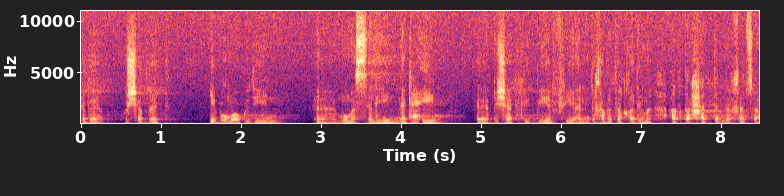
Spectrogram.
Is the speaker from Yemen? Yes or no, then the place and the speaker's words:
no; Egypt; إحنا عندنا في مصر مشكلة كبيرة في هذا الأمر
